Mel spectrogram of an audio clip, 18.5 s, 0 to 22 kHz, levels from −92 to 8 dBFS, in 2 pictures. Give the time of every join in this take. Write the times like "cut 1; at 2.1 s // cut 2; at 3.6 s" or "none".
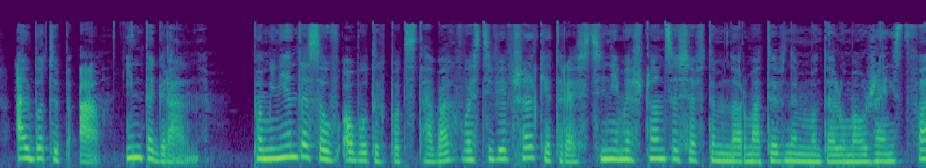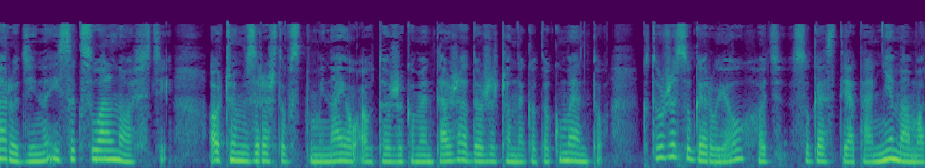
cut 1; at 2.5 s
